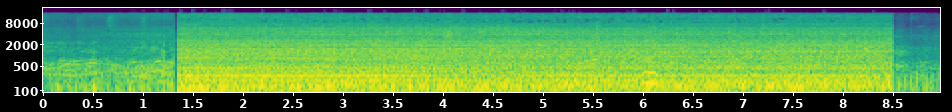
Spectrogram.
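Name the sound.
Volvo bus rear engine idling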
